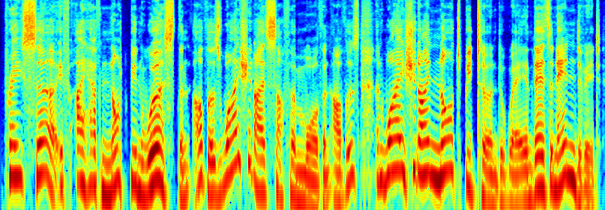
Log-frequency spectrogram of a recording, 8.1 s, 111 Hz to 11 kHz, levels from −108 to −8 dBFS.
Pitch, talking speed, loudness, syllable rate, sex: 180 Hz, 230 wpm, -18 LUFS, 5.0 syllables/s, male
